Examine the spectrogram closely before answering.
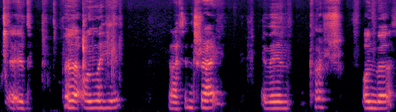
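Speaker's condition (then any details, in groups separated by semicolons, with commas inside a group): Cerebral palsy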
